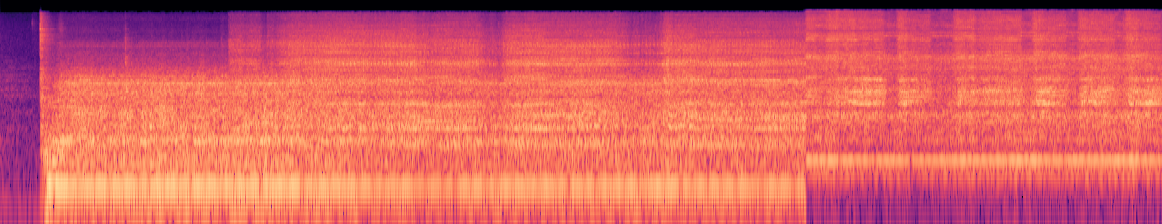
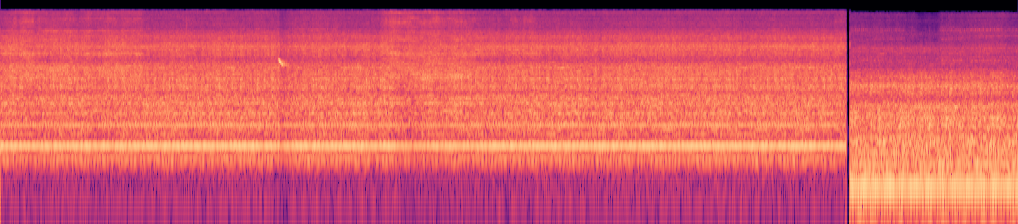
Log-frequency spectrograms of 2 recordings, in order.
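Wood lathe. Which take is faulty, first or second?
first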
